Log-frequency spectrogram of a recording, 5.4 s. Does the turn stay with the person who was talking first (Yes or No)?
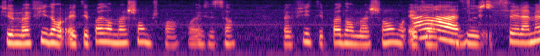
No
